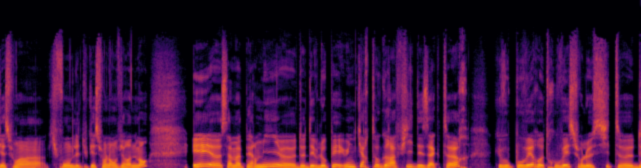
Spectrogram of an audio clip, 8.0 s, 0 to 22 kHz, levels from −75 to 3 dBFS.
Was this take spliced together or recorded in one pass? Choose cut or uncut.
uncut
